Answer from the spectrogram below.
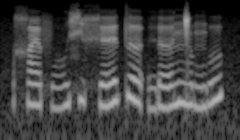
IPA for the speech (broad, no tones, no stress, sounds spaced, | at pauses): χ æ f ɔ̤ ɕ ɪ x ɛ t ɜ ʔ ɛ̤ ɾ ɜ ŋ͡ǀ ʊ ŋ ʊ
